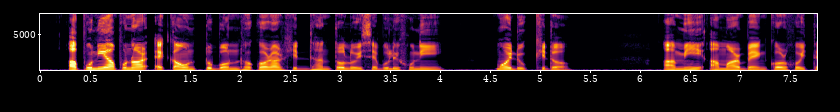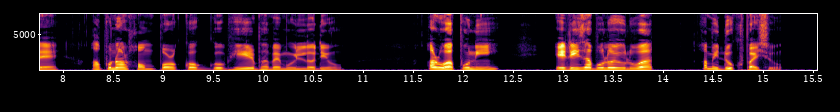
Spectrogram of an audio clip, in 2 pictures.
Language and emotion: Assamese, sad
